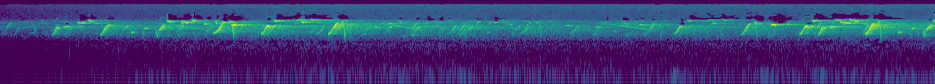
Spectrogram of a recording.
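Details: Willie wagtail giving a fast, continuous chatter of bright rising slurred notes, several per second, some seeming to overlap, in a quiet outdoor setting with no other clear sounds.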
